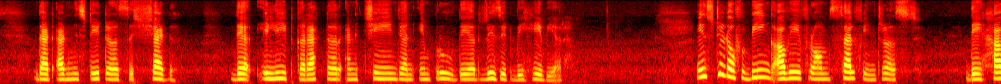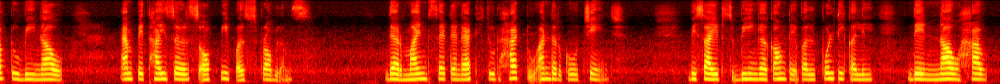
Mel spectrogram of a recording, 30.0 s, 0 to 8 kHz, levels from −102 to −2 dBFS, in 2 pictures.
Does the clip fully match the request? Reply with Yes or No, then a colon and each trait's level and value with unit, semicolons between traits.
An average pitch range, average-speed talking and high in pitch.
No: average, 4.3 semitones; slow, 90 wpm; high, 195 Hz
